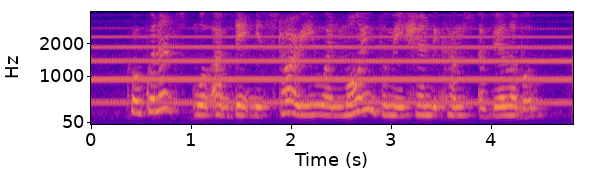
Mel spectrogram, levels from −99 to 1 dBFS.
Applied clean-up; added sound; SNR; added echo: none; Wind instrument, woodwind instrument; 7 dB; none.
